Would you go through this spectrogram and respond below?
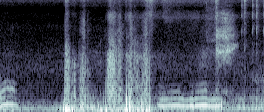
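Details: Heavy snoring from a sleeping pet cat: low, droning snore tones with a faint whistle, separated by brief rustling noises.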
